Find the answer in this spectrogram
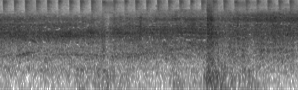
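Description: Bridge spans collapsing into the Ganga river: a heavy, steady rush of crashing noise, with a louder deep crash about three seconds in. A news music bed runs underneath.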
